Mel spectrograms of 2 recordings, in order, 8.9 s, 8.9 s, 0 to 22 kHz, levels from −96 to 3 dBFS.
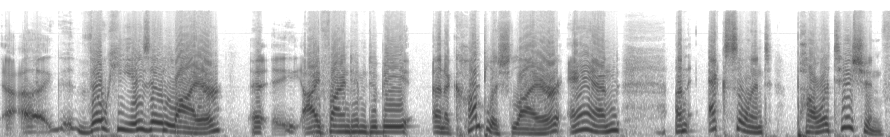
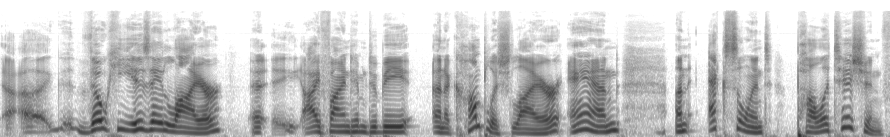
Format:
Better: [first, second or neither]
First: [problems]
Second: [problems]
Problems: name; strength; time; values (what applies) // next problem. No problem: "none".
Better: second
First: distortion; heavy; 18% of the sound clipped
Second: none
